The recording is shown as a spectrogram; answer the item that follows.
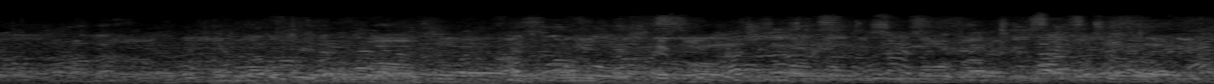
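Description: Faint speech from a man away from the microphone, with chatter of people around.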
